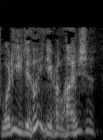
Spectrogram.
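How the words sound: It sounds surprised and puzzled.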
